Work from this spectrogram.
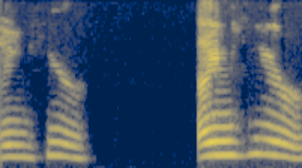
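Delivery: tiny soft voice, very drawn out and slow. Showing how a football player sounds, in Patrick Mahomes's little Kermit voice. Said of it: "His little Kermit voice".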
